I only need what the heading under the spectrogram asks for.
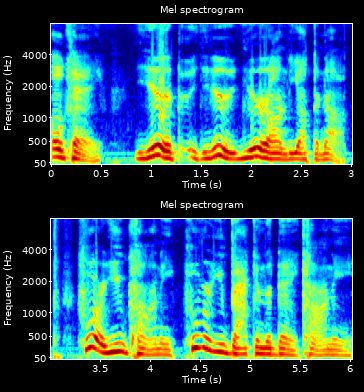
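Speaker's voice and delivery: plain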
